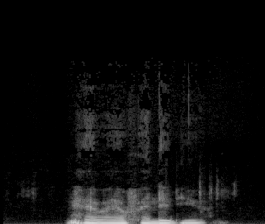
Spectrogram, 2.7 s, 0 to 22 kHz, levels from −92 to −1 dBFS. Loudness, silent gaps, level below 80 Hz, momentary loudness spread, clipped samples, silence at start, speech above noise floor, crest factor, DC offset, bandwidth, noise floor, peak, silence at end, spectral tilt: -24 LUFS; none; -46 dBFS; 9 LU; under 0.1%; 0.65 s; 47 dB; 14 dB; under 0.1%; 3.7 kHz; -69 dBFS; -10 dBFS; 0.6 s; -9.5 dB/octave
